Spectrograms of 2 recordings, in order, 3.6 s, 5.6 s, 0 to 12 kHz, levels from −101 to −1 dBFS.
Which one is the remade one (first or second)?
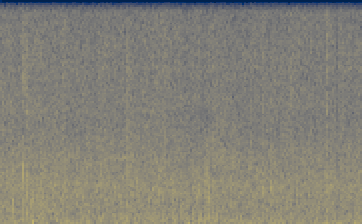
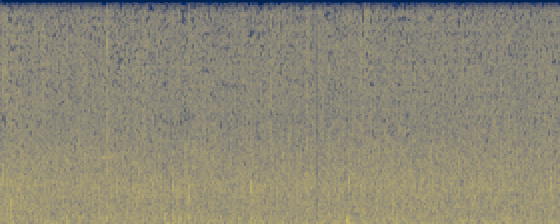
first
